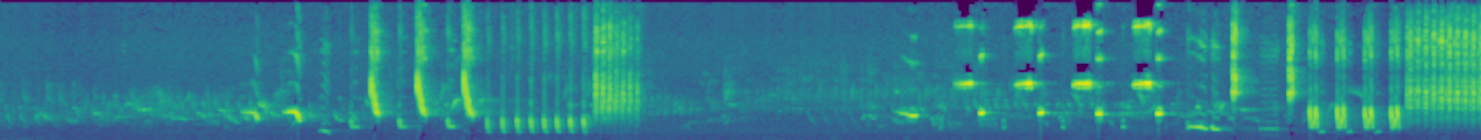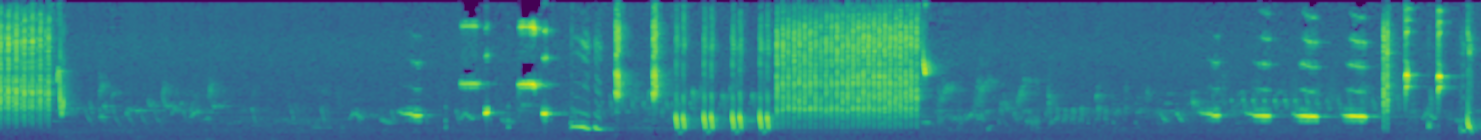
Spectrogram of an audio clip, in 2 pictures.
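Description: Birds chirping and trilling, with a high buzzy hiss about a second and a half long that comes back roughly every eight seconds as the same sequence repeats.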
